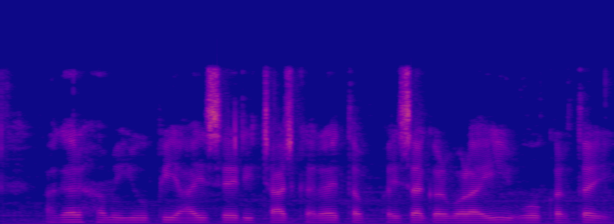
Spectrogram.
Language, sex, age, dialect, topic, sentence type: Magahi, male, 18-24, Western, banking, question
